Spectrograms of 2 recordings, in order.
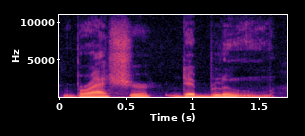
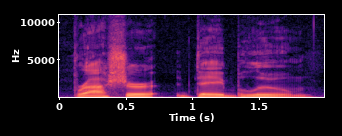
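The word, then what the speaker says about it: Brasher Doubloon: Brasher de Bloom. Brasher de Bloom.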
